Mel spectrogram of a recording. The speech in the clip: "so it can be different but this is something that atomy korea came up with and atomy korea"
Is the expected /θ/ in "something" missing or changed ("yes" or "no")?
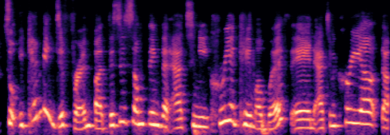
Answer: no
